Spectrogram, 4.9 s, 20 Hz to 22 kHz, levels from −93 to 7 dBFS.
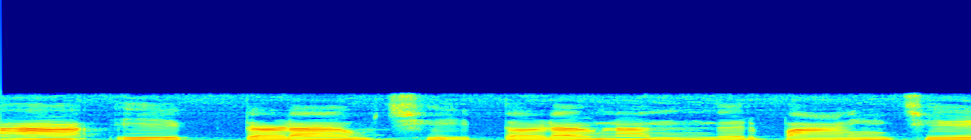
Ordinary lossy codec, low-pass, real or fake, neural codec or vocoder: none; 7.2 kHz; fake; autoencoder, 48 kHz, 128 numbers a frame, DAC-VAE, trained on Japanese speech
